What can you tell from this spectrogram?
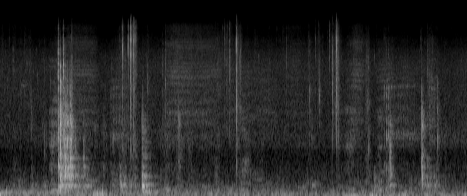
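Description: Knife cutting raw armadillo meat away from the front leg and shoulder on a cutting board: soft wet cutting sounds with a few sharp clicks and taps of the blade.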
